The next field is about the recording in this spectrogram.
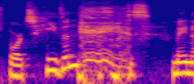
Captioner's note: laughing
